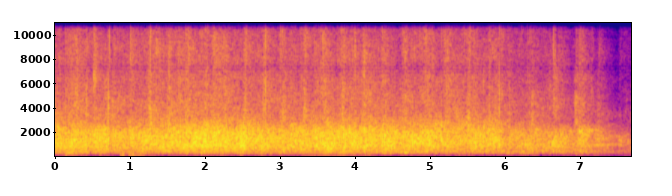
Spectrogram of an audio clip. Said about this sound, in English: It takes a lot of courage to come up and share your story to strangers. If we could give him a round of applause, just thank him for sharing his story.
